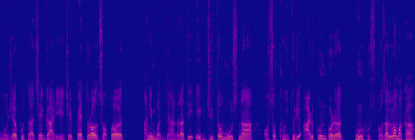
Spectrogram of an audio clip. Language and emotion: Goan Konkani, fearful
